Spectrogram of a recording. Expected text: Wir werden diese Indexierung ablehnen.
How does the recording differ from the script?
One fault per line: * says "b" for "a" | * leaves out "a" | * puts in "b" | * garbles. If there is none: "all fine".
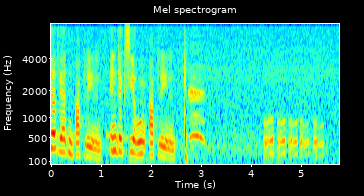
* says "ablehnen" for "diese"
